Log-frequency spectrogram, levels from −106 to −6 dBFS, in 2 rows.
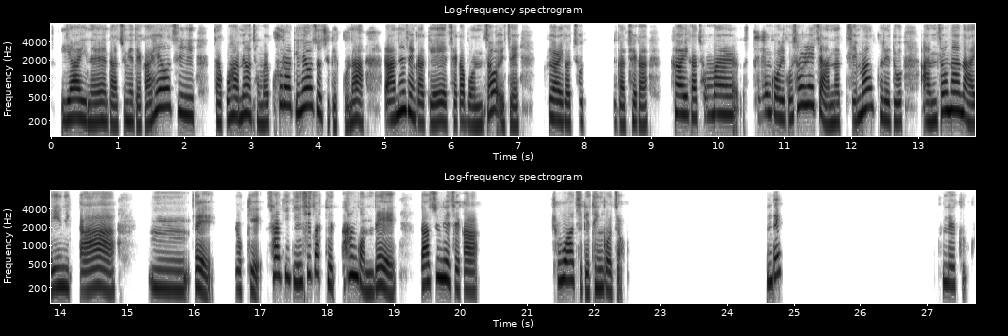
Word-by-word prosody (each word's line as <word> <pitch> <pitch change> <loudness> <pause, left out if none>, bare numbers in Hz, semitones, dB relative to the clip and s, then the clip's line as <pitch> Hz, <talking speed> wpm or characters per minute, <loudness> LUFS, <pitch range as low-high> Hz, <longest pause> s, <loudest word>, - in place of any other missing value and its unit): '이 210 +2 +1
아이는 200 -3 +2
나중에 185 +3 -2
내가 175 0 -3
헤어지자고 255 - 0
하면 245 +1 +3
정말 185 -2 -3
쿨하게 360 -6 +1
헤어져 340 -2 +4
주겠구나.'라는 210 +6 +1
생각에 195 -7 +1
제가 195 0 0
먼저 180 - +1
이제 170 0 -3 0.4
그 230 - +1
아이가 195 -3 +2
좋 205 - -10 0.4
그니까 185 -2 -3
제가 180 -2 -2 0.3
그 265 - +1
아이가 250 -3 +4
정말 255 +1 0 0.2
두근거리고 235 -3 -1
설레지 360 +5 +2
않았지만 205 - 0
그래도 200 -4 -2 0.3
안전한 280 +8 +4
아이니까 195 -2 0 0.6
음 195 +2 -3
네 185 -8 +2 0.4
이렇게 190 0 -4
사귀기 305 - 0
시작했 325 -6 -2
한 325 -1 +4
건데 185 - 0 0.4
나중에 270 +5 +4
제가 190 -4 -2 1.1
좋아지게 260 -9 +1
된 200 +3 -1
거죠. 185 -3 -3 2.2
근데 305 +8 0 2.4
근데 230 -2 -2
그 - - -17
215 Hz, 235 characters per minute, -20 LUFS, 190-265 Hz, 2.4 s, 헤어져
